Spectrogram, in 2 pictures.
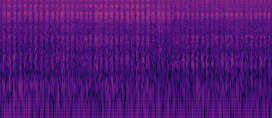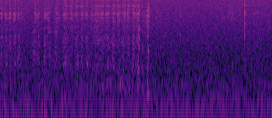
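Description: A colored pencil scratches and rubs in quick shading strokes across a toned tan paper sketchbook page, making a soft, steady, scratchy rasp at roughly three strokes per second over a low hum. After about eight seconds the strokes thin out, and two brief sharp ticks stand out near the end.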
